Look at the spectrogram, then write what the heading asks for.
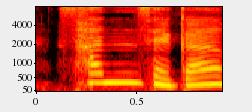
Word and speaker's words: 산세: 산자의 기세 세자를 씁니다이 단어를 발음할 때 산세 또는 산세를 모두들을 수 있는데 어느 것이 맞는 발일까요 네 이때는 예사 소리로 발음하는 산세가 맞습니다 또 부엉이 뻐꾸기 꾀꼬리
